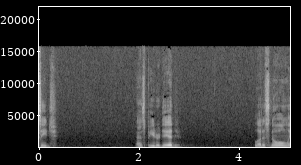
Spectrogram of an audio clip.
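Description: A middle-aged man speaks slowly and clearly nearby, pausing between phrases.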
